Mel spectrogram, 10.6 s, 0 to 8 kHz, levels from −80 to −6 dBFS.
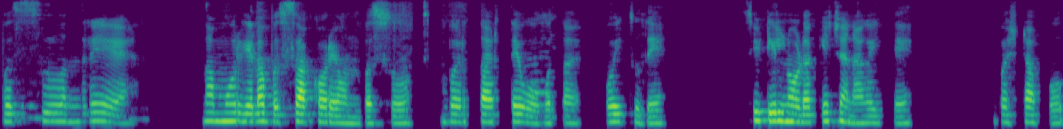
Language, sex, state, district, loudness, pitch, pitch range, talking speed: Kannada, female, Karnataka, Mysore, -25 LUFS, 180 Hz, 155-195 Hz, 95 wpm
